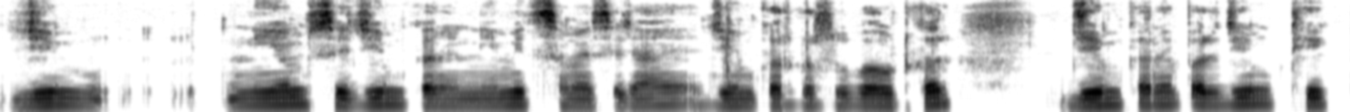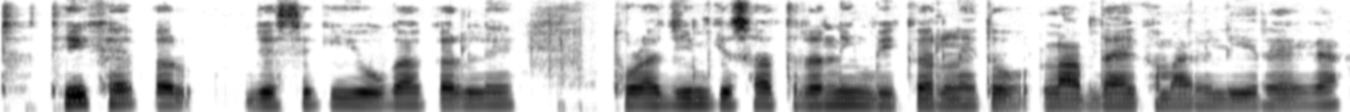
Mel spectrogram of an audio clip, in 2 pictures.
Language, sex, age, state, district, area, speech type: Hindi, male, 18-30, Uttar Pradesh, Ghazipur, urban, spontaneous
